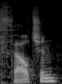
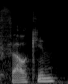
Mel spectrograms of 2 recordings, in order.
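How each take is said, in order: First: The word is said unlike the bird name. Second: The word is said like the bird name. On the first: This is the accepted pronunciation. The speaker calls it right. "I know it's pronounced falchion" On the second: This is the speaker's personal pronunciation. The speaker calls it wrong. "I say falcon"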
